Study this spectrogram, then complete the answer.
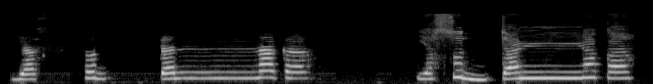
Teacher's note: Bear in mind that yes, the gunna sound on the noon for 2 seconds. However, the fatha is still there, and fatha should only be produced a sound of 1 second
